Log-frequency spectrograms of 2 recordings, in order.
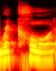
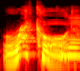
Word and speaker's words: record: Here we're using record as a verb. It's pronounced differently from record, which is the noun, so be careful there.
